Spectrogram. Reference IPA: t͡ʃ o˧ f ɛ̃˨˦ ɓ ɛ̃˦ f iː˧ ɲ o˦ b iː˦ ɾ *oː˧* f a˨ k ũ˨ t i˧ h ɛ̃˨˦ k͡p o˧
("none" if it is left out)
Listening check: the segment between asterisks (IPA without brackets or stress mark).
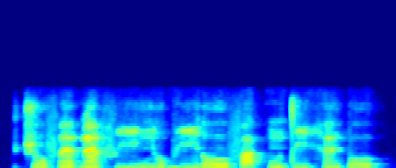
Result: oː˦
